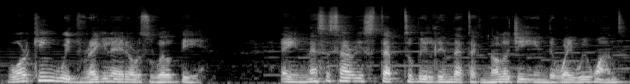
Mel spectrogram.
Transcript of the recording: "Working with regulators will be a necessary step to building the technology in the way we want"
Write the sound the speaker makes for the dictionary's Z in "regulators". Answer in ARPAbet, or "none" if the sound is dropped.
S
